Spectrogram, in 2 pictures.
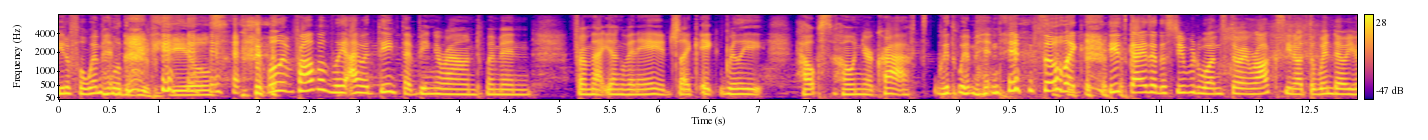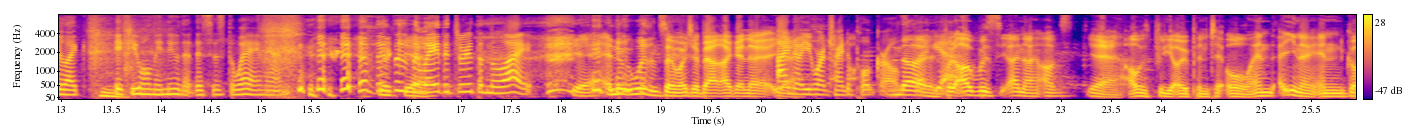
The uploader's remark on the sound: Live from B Smoothie in Habitat Byron Bay, Australia. This is the first interview of the live series.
